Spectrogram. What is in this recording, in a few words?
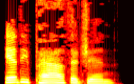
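"antipathogen", British English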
